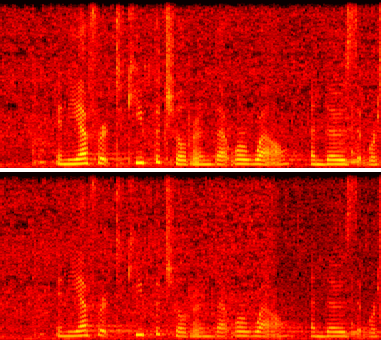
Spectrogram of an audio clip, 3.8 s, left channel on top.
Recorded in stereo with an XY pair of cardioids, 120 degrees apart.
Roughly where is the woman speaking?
Ahead left.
